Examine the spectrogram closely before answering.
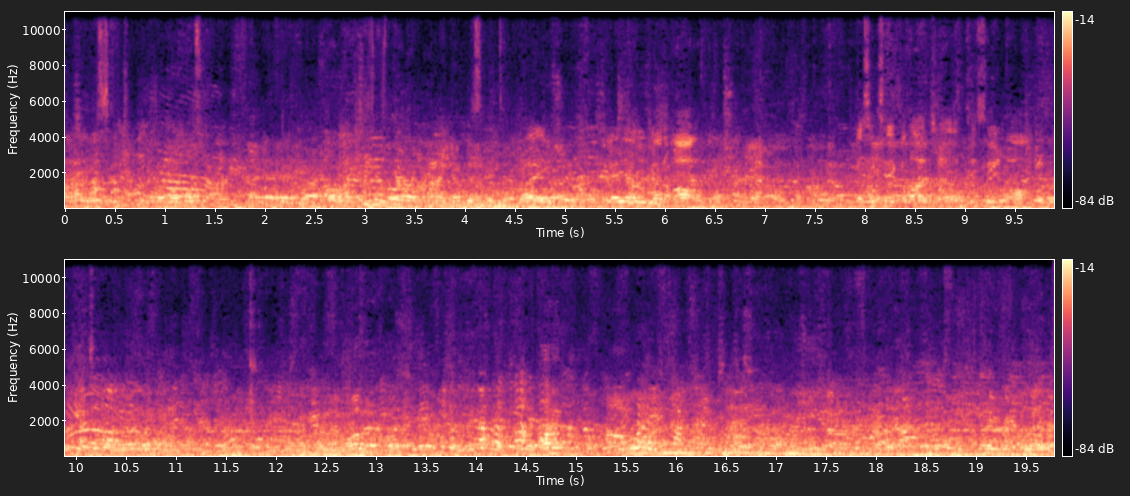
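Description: A live band plays music outdoors.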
